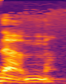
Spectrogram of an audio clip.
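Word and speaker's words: numb: of these words climb we don't pronounce the b at the end crum lam and num okay so no b at the end we don't sound it at all okay now tricky consonants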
